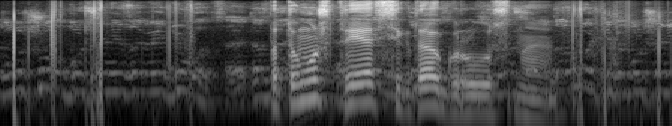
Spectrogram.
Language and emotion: Russian, neutral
